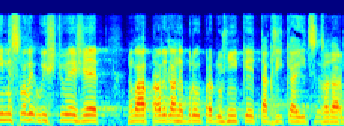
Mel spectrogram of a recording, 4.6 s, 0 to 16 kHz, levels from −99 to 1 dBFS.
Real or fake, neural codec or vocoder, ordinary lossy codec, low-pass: fake; vocoder, 22.05 kHz, 80 mel bands, WaveNeXt; MP3, 64 kbps; 9.9 kHz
